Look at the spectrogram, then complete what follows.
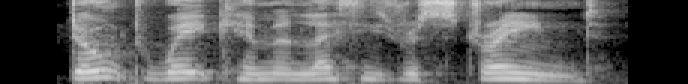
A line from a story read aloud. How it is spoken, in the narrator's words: Remus snapped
